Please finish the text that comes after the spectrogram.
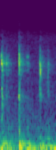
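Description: Quick burst of three or four keystrokes on a computer keyboard, crisp close clicks with short gaps, alone without talk.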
